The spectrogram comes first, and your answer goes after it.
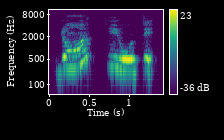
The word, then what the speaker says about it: Don Quixote: Look at the pronunciation. It is Don Quixote, a Spanish ingenious gentleman who had infatuation for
